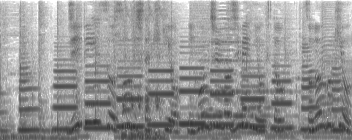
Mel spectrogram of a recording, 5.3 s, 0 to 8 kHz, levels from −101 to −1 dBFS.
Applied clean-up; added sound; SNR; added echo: none; Wind instrument, woodwind instrument; 0 dB; none.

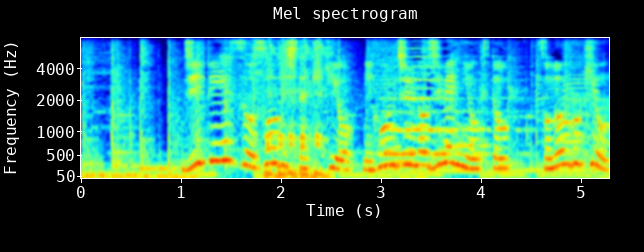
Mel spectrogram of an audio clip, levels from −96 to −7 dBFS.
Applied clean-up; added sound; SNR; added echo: none; none; none; none.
